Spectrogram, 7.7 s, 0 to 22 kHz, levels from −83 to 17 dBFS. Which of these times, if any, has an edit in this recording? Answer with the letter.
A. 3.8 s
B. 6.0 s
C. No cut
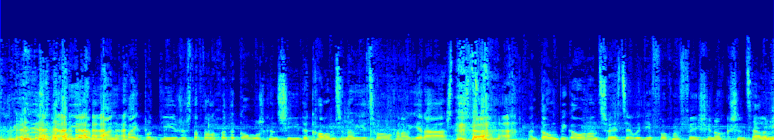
C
